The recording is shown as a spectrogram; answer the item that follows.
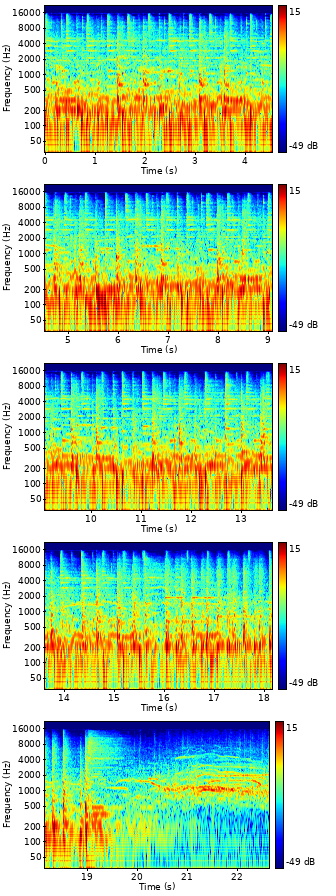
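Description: Live band playing a fast, drum-heavy instrumental passage, sticks striking timbales and cowbell over the kit. It stops about nineteen seconds in, and a large crowd cheers and whistles.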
